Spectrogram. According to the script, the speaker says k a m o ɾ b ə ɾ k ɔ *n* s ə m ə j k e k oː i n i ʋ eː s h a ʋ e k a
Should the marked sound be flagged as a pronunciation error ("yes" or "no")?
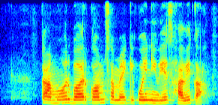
yes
